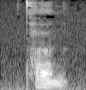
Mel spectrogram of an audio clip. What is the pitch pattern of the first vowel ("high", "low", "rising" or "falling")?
falling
